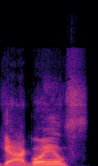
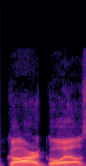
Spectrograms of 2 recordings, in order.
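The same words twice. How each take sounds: First: The R sounds are dropped, with a broad A. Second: The R sounds are pronounced clearly. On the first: Someone else said it. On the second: The speaker says it himself.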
